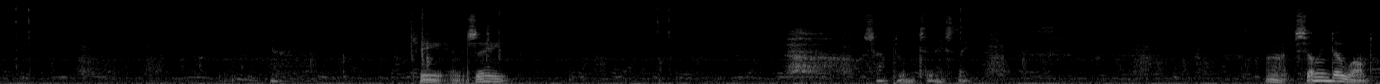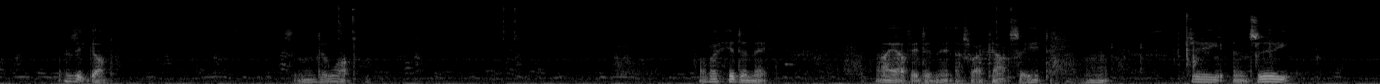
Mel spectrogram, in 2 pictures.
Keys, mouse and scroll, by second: 0.0 click, 1.0-1.3 scroll up 3, 1.7 middle click, 2.2 scroll up 1, 3.9-4.6 typing, 6.5 click, 7.1 middle click, 7.1 z, 9.4 click, 12.2-14.0 scroll, 14.0-14.3 scroll, 15.5 scroll, 17.3 middle click, 17.4 click, 18.7 click, 23.7 click, 25.3-26.1 typing.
